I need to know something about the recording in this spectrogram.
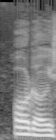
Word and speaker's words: Oroi: Jorge, para empezar y para que os conozcan mejor nuestros oyentes, cuéntanos qué es Oroy. Supongo, no sé si lo pronuncio bien. Sí, está bien pronunciado, Perfecto.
